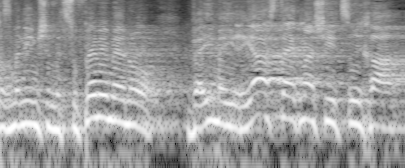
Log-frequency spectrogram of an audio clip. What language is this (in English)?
Hebrew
